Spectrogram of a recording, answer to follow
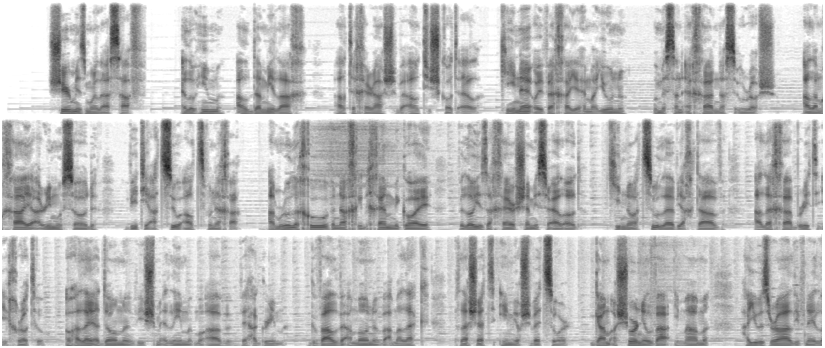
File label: psalm reading hebrew; Meir Soloveichik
